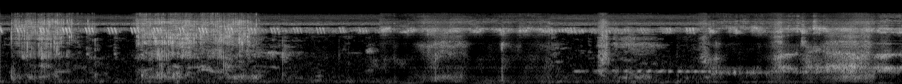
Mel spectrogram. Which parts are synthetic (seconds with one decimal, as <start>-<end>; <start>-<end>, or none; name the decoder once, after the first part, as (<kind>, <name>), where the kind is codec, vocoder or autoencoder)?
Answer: 3.8-5.5 (codec, SNAC); 7.1-9.0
